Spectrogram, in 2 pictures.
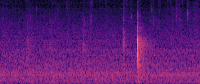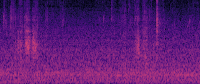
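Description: Chef's knife slicing raw pork belly on a wooden cutting board: soft cuts and scrapes of the blade, with one sharp knock about three seconds in.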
